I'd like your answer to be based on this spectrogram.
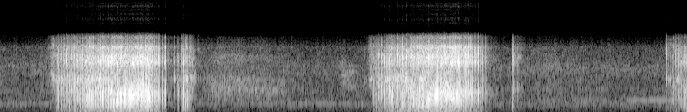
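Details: Two loud, harsh, rasping snores about three seconds apart, with quiet breathing out between them; snoring.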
